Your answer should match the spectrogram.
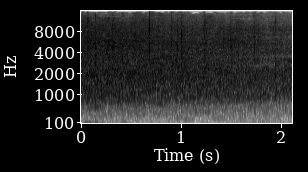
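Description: Congregation applauding, a dense patter of many hands, starting to die down near the end.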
